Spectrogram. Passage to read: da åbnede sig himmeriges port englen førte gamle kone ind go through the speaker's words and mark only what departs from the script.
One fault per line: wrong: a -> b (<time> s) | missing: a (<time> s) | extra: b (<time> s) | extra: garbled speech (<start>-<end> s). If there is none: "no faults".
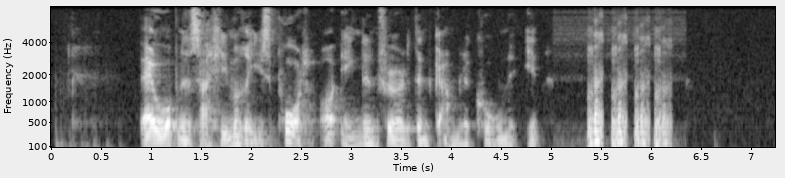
extra: og (2.7 s)
extra: den (3.6 s)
